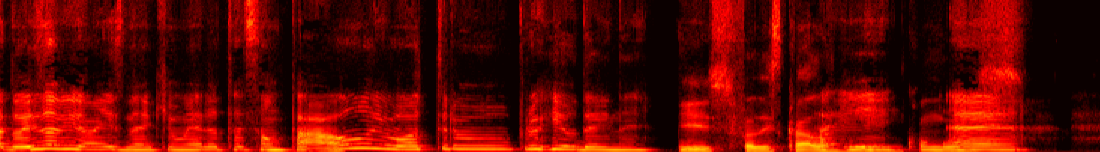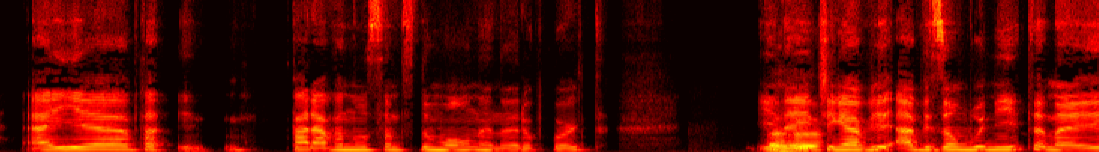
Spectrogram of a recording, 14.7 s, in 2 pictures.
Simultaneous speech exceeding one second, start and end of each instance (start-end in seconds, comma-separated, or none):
5.4-6.8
